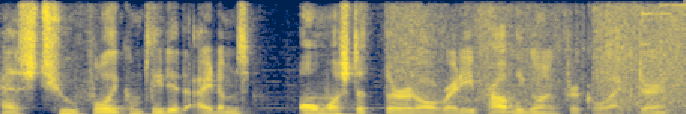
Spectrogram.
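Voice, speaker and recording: A man at a fairly quick pace with ordinary pitch variation, music in the background. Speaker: esports caster. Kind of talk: video game commentary.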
